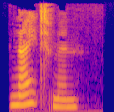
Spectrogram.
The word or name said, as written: nightman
